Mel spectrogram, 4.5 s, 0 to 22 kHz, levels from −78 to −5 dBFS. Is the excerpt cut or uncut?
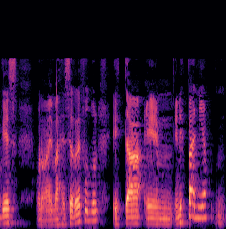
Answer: uncut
